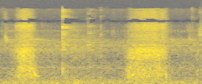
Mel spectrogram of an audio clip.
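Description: A person slurping spicy noodles off a fork, two short, soft slurps about a second apart.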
